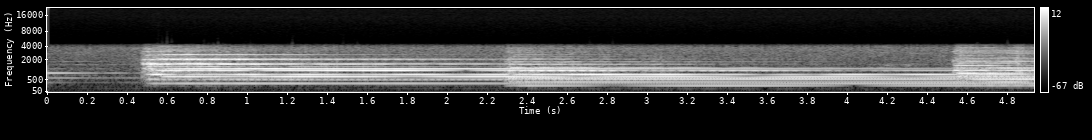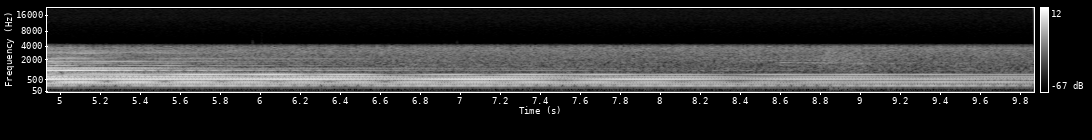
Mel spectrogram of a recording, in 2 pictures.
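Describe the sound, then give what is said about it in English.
Large bells in the bell tower at Stephen Foster Folk Culture Center State Park in White Springs, Florida, ring out in three loud, resonant strikes about two seconds apart, each leaving a long, humming overtone that lingers and slowly fades. No voices are heard. “helps operate the museum and bell tower at Stephen Foster Folk Culture Center State Park in White Springs.”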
